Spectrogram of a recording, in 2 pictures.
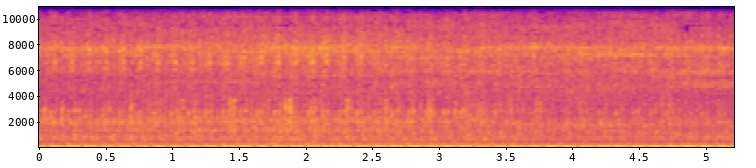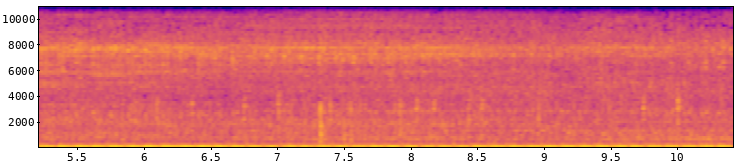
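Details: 2005 Subaru WRX at warm idle: a steady metallic rattle tapping about four times a second that first appears once the engine warms up; traced to a loose catalytic converter in the up-pipe, fixed with a catless aftermarket up-pipe.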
